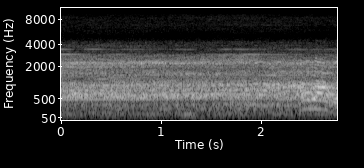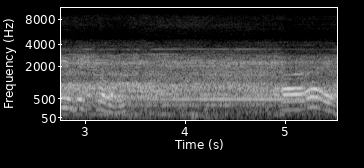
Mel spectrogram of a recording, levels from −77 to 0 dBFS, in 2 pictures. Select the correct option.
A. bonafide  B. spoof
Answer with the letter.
A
